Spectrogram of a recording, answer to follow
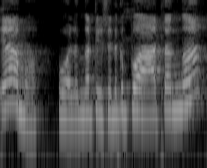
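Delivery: low, doting sing-coax; coaxing mother. Acted. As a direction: sweet-talk a little child. Mother coaxes child to tuition.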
